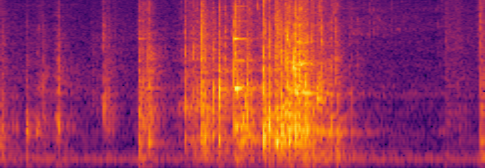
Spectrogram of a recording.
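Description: Rice cakes tumble and splash into a bowl of water.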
